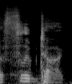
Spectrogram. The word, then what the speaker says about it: Flugtag: All right, so a recent thing you've done is the Flugtag. And am I pronouncing that correctly? – Yeah, I don't speak German, but I we can call it Flight Day.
